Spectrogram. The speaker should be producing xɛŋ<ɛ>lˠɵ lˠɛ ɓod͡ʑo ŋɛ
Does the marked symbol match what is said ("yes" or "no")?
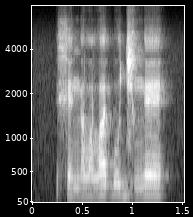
yes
